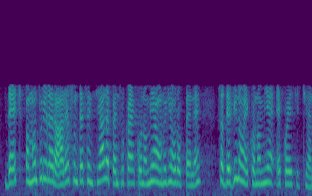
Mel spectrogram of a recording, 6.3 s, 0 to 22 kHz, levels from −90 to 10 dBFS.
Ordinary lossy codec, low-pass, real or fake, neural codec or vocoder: none; 3.6 kHz; fake; vocoder, 22.05 kHz, 80 mel bands, Vocos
